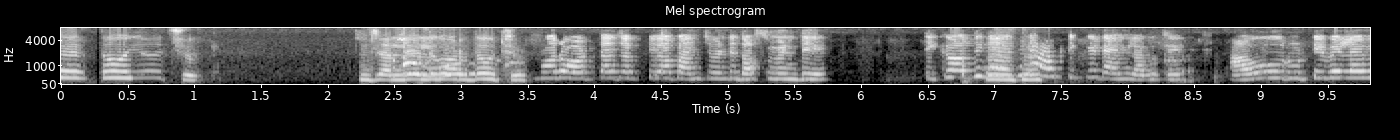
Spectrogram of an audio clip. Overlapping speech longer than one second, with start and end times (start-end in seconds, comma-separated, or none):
none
